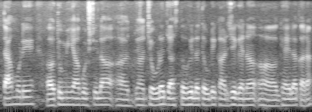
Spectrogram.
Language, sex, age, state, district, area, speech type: Marathi, male, 18-30, Maharashtra, Thane, urban, spontaneous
